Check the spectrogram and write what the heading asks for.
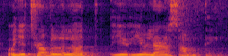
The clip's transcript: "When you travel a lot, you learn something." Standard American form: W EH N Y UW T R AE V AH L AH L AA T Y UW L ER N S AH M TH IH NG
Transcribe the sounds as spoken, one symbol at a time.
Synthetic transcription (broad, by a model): W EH N Y UW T R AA B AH L AH L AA T Y UW L ER N S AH M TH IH NG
